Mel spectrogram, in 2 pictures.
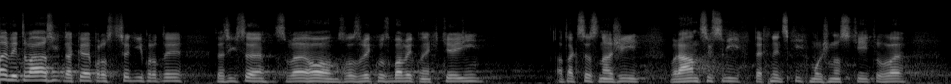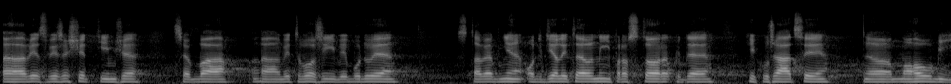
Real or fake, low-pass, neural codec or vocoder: fake; 14.4 kHz; autoencoder, 48 kHz, 32 numbers a frame, DAC-VAE, trained on Japanese speech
